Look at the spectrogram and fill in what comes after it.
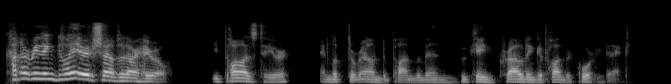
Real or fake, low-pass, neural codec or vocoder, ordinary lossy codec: fake; 7.2 kHz; codec, 16 kHz in and 24 kHz out, 0.6 kbps, FocalCodec, streaming, 4096 codes; AAC, 48 kbps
